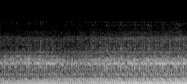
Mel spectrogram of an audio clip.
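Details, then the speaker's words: Oliver 77 Rowcrop tractor engine started at 37°F using choke, fuel leaking, oil pressure gauge faulty: steady, even low idle with a smooth regular beat and no knocks or misses; runs good. "runs good. Spoiler alert, I did have it running off camera yesterday. So, I knew it was going to start today. But, it pretty well started just like that."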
